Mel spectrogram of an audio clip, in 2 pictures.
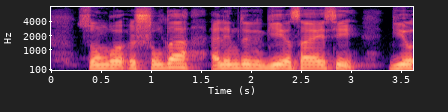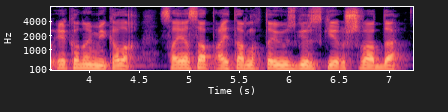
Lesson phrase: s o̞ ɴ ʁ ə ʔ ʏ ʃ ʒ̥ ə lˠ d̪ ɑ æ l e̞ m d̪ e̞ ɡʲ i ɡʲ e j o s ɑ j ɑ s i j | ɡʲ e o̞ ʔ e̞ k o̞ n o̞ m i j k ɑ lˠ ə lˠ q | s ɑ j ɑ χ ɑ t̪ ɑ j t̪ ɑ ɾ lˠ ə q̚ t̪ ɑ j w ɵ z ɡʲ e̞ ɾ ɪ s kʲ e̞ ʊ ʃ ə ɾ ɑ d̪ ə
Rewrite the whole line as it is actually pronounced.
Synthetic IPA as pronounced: s o̞ ɴ ʁ ə ʔ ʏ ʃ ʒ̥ ə lˠ d̪ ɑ æ l e̞ m d̪ e̞ ɡʲ ɪ ɡʲ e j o s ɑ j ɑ s i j | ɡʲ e o̞ ʔ e̞ k o̞ n o̞ m i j k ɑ lˠ ə q | s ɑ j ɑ s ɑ t̪ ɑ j t̪ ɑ ɾ lˠ ə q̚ t̪ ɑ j w ɵ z ɡʲ e̞ ɾ ɪ s kʲ e̞ ʊ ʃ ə ɾ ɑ d̪ ə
